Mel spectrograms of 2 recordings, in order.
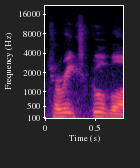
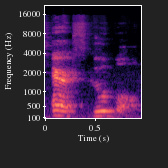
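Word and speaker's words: Tarik Skubal: So the top target is Tariq Schoolball, obviously. Right? No. It's Tarek Schoolball. You gotta pronounce it way wrong.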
